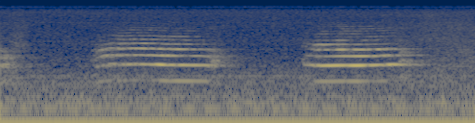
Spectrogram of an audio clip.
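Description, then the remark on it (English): A cat meows twice in a steady, drawn-out rhythm, each call clear, with a low constant hum underneath and no talking. “We got a cat. Kaori is voicing her opinions”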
